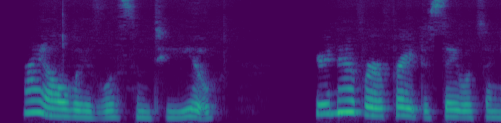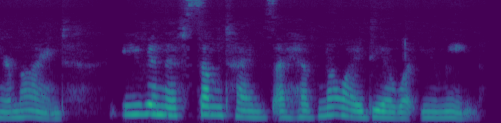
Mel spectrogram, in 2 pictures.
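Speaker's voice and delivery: ordinary delivery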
